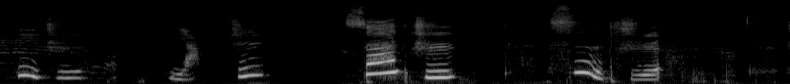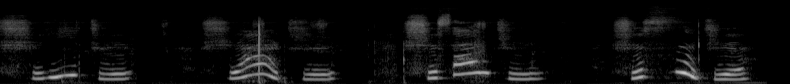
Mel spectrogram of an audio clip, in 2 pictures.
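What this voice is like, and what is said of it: Quiet, hushed counting. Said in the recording (Chinese): “小声地数起来”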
